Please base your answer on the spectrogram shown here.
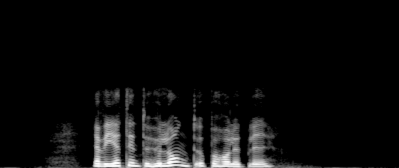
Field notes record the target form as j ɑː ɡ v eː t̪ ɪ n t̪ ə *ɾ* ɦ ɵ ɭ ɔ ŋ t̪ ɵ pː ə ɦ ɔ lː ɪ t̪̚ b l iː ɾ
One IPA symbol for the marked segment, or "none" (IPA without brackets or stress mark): none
